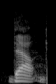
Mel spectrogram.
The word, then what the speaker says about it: doubt: Doubt, D-O-U-B-T. Where do you get a B from? D-O-U-B-T, doubt? I would spell it D-O-W-T, doubt. The reason is D-O-U-B-T is because it comes from another word, which is double.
